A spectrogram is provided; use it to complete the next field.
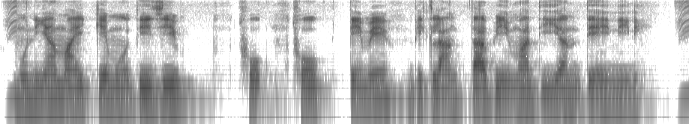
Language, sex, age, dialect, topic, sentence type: Maithili, male, 18-24, Bajjika, banking, statement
